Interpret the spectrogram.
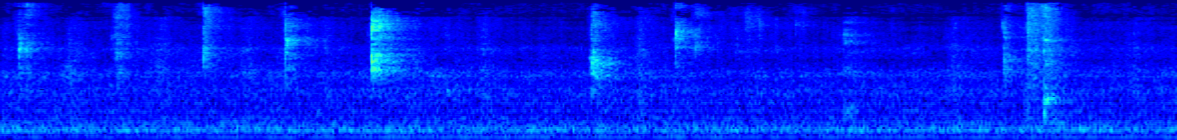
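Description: Close-up eating sounds: irregular wet mouth smacks and chewing clicks as spoonfuls of coleslaw are eaten from a paper cup with a plastic spoon. A steady low hum runs underneath.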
